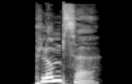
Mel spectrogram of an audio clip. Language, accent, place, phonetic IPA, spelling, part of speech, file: German, Germany, Berlin, [ˈplʊmpsə], plumpse, verb, De-plumpse.ogg
- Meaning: inflection of plumpsen: 1. first-person singular present 2. first/third-person singular subjunctive I 3. singular imperative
